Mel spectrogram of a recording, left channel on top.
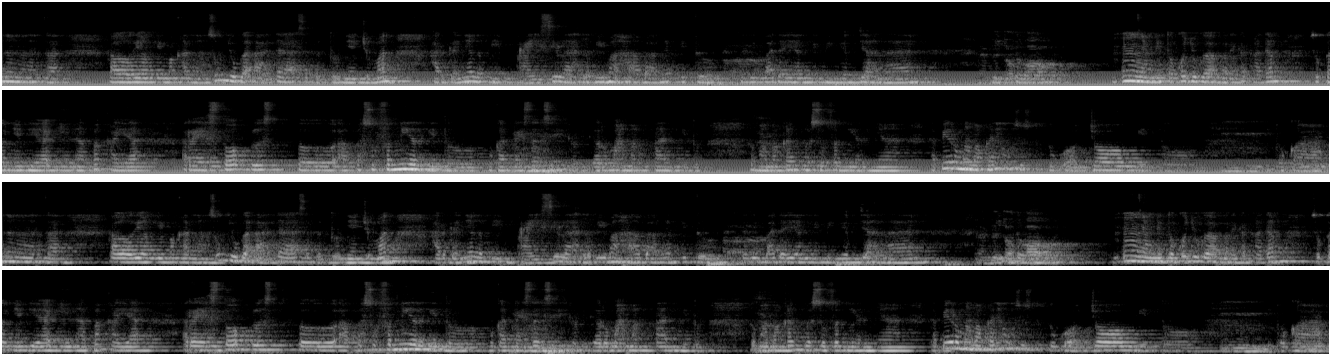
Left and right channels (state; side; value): noise; left; hum, 9 dB below the sound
